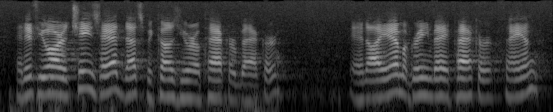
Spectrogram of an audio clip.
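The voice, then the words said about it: Slight Wisconsin accent. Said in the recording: “I'm just not from these parts, which I'm not, and my accent might just give me away just a little bit. I'm from Wisconsin originally”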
